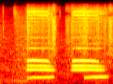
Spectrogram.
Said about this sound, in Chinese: 小火车拉响汽笛，给自己加油打气。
